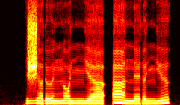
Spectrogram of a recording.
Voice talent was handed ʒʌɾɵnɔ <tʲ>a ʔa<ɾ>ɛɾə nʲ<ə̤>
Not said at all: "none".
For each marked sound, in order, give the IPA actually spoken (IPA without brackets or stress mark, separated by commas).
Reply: nʲ, n, ə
